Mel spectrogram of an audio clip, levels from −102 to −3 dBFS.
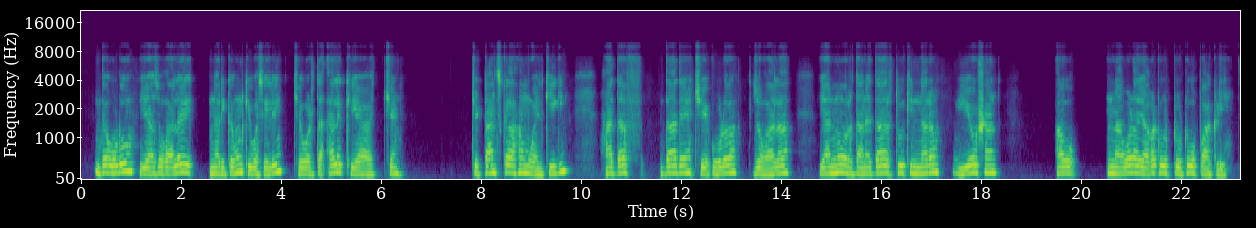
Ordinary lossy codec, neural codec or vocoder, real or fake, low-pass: Opus, 24 kbps; none; real; 7.2 kHz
